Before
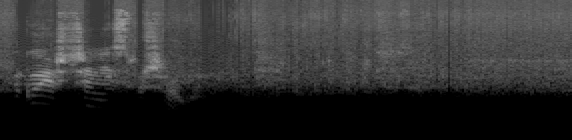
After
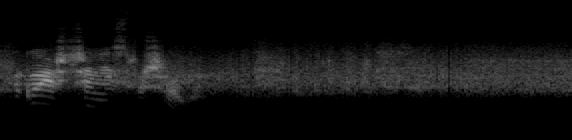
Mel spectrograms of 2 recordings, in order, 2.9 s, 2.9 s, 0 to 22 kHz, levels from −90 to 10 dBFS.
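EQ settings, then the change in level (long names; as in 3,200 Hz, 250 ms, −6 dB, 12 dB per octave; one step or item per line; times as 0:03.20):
resonant band-pass 1,500 Hz, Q 2
high-frequency loss of the air 320 metres
+7.5 dB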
